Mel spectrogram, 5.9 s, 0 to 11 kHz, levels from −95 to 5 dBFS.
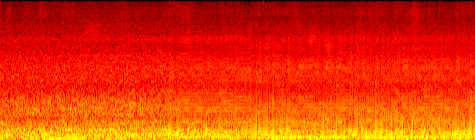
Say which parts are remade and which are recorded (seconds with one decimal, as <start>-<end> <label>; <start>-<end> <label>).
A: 0.0-2.1 recorded; 2.1-5.9 remade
